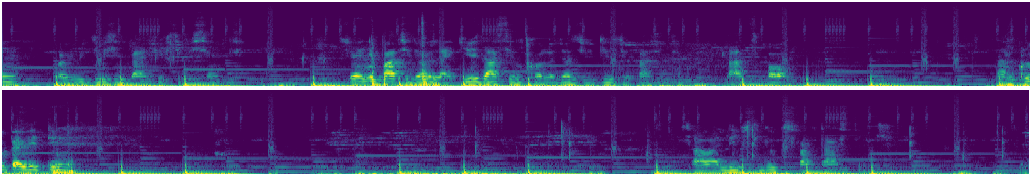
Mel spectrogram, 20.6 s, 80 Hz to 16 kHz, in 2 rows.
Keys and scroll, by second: 5.7 space, 16.4 space, 18.2 space.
